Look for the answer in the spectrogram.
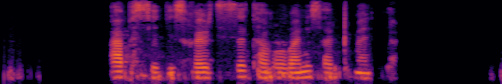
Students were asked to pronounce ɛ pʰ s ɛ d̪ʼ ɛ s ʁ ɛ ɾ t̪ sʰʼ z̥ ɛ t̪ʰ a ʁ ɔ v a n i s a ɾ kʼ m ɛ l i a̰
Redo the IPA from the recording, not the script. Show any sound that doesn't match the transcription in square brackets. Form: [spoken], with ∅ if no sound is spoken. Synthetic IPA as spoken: [a] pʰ s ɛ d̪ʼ [i] s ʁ ɛ ɾ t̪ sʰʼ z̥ ɛ t̪ʰ a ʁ ɔ v a n i s a ɾ kʼ m ɛ l i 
